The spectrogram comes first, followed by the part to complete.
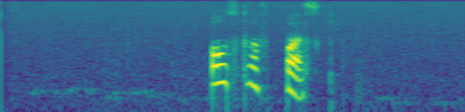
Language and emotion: Russian, neutral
